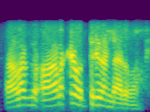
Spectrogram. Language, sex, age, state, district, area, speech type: Malayalam, male, 45-60, Kerala, Alappuzha, urban, conversation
